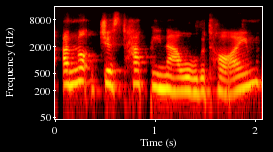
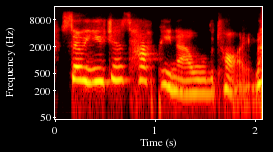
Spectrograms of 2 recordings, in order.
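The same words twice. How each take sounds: First: Said in the usual way. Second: Mock-quizzical, higher question; a light sing-song dig; sceptical tone. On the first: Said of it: "the answer is no". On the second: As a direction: imitate someone half-teasing. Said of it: "it typically sort of kind of is in that tone".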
